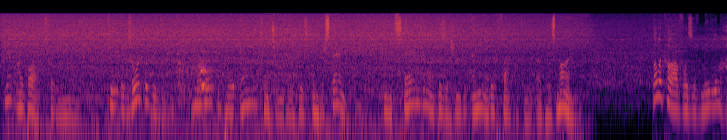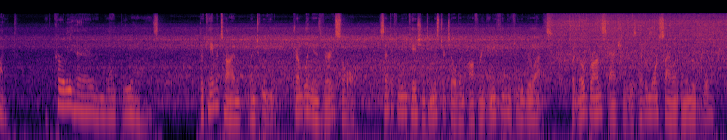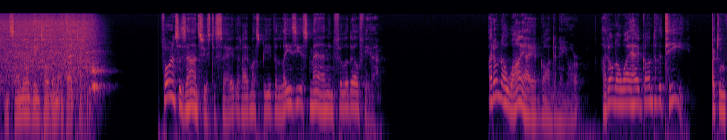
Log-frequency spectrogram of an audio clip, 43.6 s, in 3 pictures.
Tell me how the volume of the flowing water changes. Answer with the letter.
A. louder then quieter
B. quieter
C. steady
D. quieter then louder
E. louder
D.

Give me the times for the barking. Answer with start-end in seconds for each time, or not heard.
3.5-4.1, 30.4-31.0.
